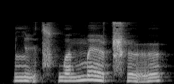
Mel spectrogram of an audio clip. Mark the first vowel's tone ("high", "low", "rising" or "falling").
low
